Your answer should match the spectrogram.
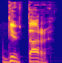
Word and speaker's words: Gutar: Gutar is the word. – Oh, yes, not the G, not the hard G. It would be the U. – Yeah. – Yes, like Göteborg.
